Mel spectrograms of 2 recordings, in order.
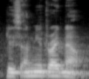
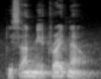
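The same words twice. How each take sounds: The two takes are said the same way.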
